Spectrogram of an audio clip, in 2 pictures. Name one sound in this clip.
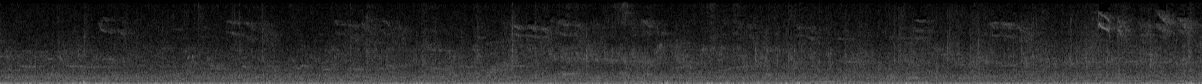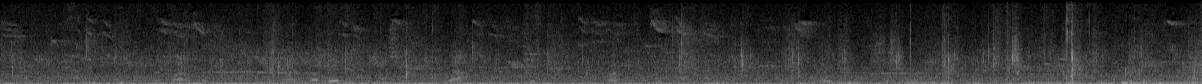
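A squirrel gnaws and crunches on a nut close by.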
